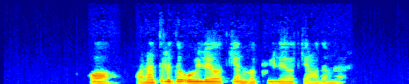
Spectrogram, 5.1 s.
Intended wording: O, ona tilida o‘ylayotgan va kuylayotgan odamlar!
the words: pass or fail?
pass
